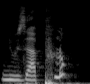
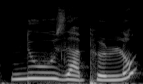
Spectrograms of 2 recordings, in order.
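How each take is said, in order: First: The middle E is dropped. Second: The middle E is pronounced. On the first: "it's also easy to not pronounce the letter E here" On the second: "you can either read nous appelons"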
